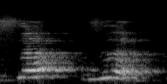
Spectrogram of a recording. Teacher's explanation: the blade of the tongue comes very closer to the alveolar ridge and very narrow passage is there, and the air passes through that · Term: alveolar fricatives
